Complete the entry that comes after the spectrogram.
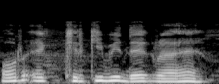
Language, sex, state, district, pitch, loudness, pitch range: Hindi, male, Arunachal Pradesh, Papum Pare, 155 Hz, -12 LUFS, 140-170 Hz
